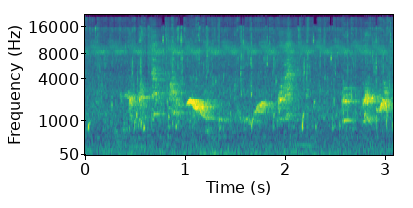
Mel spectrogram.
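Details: Pitohui in the mountains of East Java, recorded as a lure track to coax silent cage birds into song: short squawky notes near the middle pitch range, one louder burst at about one second, over steady trickling water.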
